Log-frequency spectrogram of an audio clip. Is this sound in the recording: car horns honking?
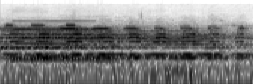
yes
